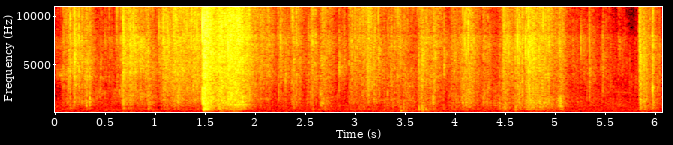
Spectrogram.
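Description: An Amazon shipping mailer bag crinkling and rustling as it is cut and pulled open by hand, with the loudest burst of crinkling about a second and a half in.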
